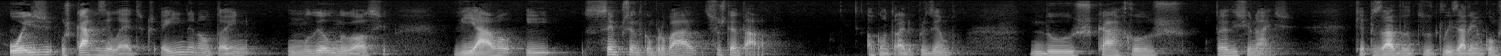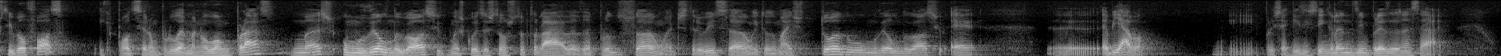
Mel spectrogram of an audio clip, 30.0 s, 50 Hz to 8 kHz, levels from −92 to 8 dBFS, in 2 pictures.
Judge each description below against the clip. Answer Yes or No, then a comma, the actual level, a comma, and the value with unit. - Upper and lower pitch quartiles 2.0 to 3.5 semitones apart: Yes, average, 3.1 semitones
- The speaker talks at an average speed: Yes, average, 150 wpm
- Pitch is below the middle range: Yes, low, 105 Hz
